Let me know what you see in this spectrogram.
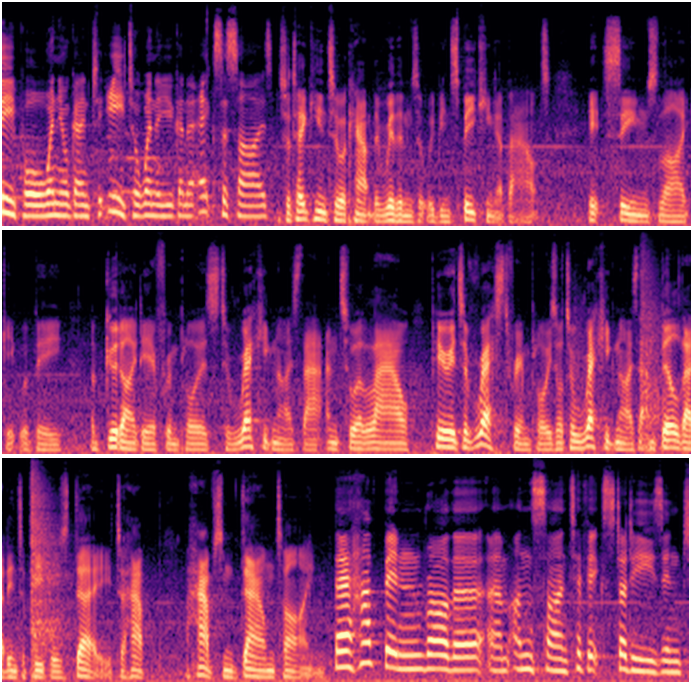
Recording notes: This podcast was recorded live from Boyes Turner’s HR Conference. In London.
